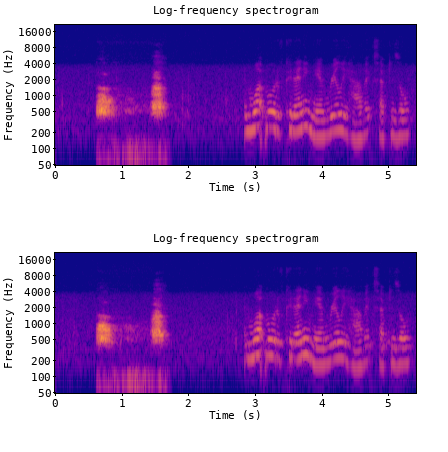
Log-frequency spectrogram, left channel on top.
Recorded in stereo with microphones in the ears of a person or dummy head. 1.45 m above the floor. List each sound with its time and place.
0.6 s a dog barking: 50° left (ahead or behind), 2 m
2.8 s a woman speaking: centre (ahead or behind), 0.6 m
